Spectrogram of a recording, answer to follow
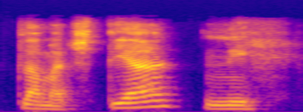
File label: "tlamaxtianij", Náhuatl; maestros; teachers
